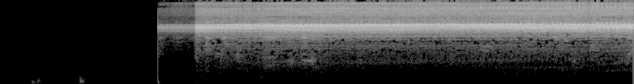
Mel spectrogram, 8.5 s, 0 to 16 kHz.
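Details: Cicada confronting a cat, recorded 13 August 2017: after a few soft thumps and a brief silence, a sudden loud, high, steady buzzing drone switches on and holds unbroken to the end.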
